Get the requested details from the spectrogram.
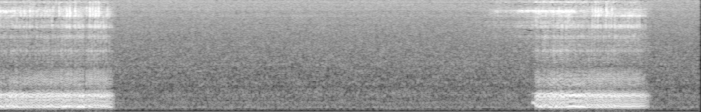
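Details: Sleeping subject, seemingly comfortable, with two loud, buzzing snores about four seconds apart and quiet pauses between: heavy snoring.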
